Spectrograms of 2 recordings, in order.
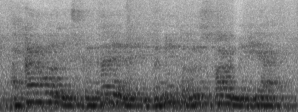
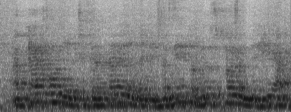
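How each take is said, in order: No difference in how they are said.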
